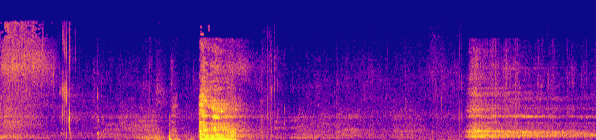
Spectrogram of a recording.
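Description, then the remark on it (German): Several short, wet nasal sniffs and snorts come in irregular bursts, ending with a longer breathy hiss, as children sniffle with runny noses and coughs. “Ich höre ein paar Pfnüsseln von euch. Husten und Pfnüsseln.”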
